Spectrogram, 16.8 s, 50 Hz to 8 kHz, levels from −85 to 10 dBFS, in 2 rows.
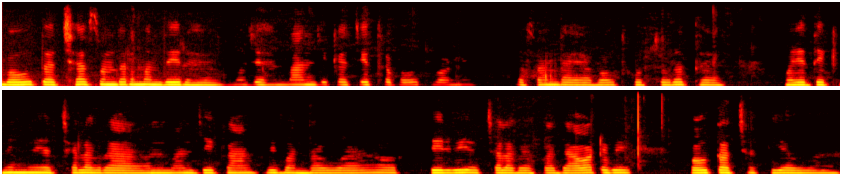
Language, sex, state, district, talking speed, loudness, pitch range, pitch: Hindi, female, Chhattisgarh, Korba, 165 wpm, -21 LUFS, 215-230 Hz, 220 Hz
